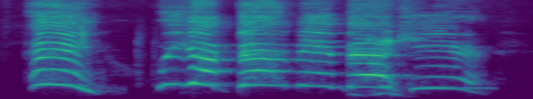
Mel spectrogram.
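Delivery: shrill, full-throated, very loud high shout. Retelling a story, speaker acts out another guy opening a door and calling out, retelling a shout. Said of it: "he just shouts".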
